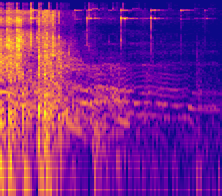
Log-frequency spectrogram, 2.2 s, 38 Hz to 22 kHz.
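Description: Rapid bursts of automatic gunfire from a tactical shooter game, Door Kickers 2, crackle loudly and densely at first, then thin into scattered shots and a fading echoing tail, with a voice briefly underneath.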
